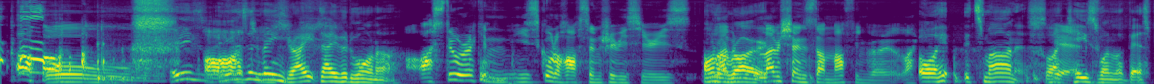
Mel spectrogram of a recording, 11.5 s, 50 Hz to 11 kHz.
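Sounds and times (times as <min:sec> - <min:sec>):
rubber toy chicken prop squawking and wheezing air: 0:00.0 - 0:00.6
speech: 0:00.3 - 0:11.5.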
